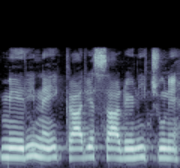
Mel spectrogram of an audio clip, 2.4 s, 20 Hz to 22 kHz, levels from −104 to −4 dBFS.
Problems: background sounds at intervals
